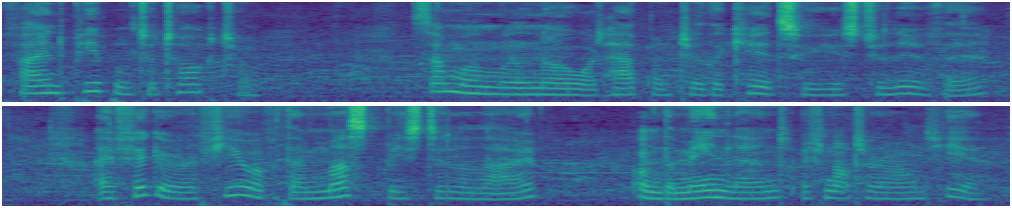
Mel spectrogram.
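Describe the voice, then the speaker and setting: A woman's voice: lowish voice, normal speed, mellow, some chatter behind, natural voice. A woman voicing a stubborn, defensive teenage boy in an audiobook, talking in a casual, terse way. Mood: uncertain.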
